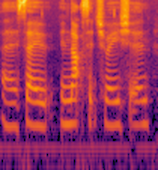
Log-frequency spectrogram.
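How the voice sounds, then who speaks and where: A young woman, speaking in a level, matter-of-fact way. Her pitch stays flat and even, in a middle range. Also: measured pace. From Yorkshire, England. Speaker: university student, interviewee. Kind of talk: answering interview questions.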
